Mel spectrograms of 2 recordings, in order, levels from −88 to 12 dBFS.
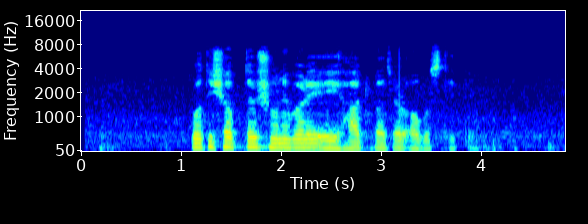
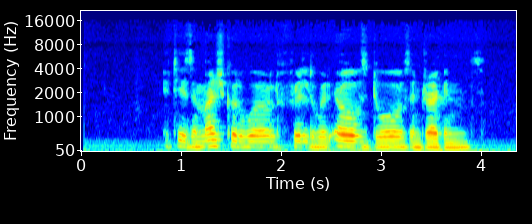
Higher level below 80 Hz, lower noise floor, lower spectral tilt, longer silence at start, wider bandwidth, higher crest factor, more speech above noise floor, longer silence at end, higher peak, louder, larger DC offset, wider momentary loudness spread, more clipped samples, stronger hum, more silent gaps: second, -60 dBFS vs -48 dBFS; first, -63 dBFS vs -49 dBFS; about the same, -6.5 dB/octave vs -7.5 dB/octave; first, 1.1 s vs 0.8 s; second, 7.6 kHz vs 15 kHz; about the same, 20 dB vs 16 dB; about the same, 33 dB vs 30 dB; first, 0.9 s vs 0.05 s; second, -12 dBFS vs -4 dBFS; second, -30 LUFS vs -20 LUFS; neither; about the same, 9 LU vs 10 LU; neither; neither; neither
